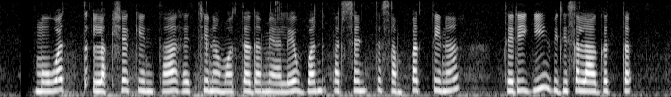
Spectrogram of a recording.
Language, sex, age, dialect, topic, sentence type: Kannada, female, 25-30, Dharwad Kannada, banking, statement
